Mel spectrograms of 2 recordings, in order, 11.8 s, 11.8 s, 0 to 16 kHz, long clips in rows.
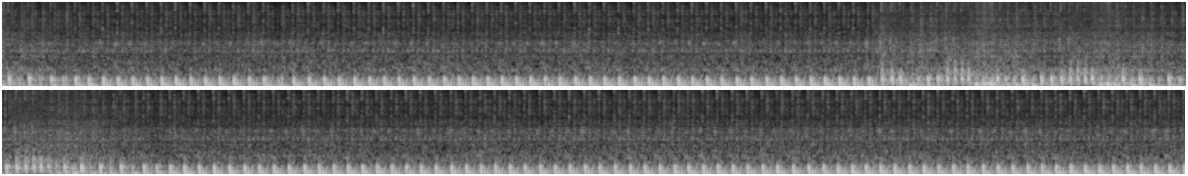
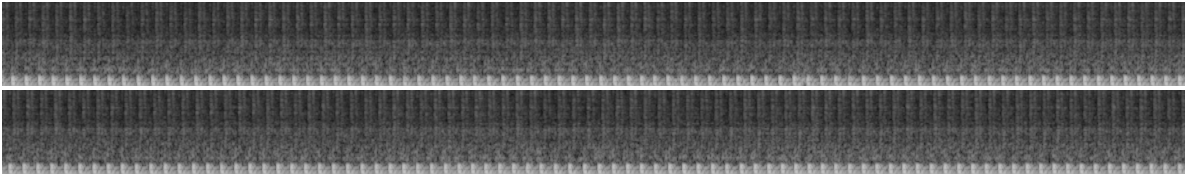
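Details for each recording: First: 2000 Honda 400EX with cheap eBay piston and cylinder, valves set to 0.004 in intake and 0.005 in exhaust, after cam chain tightened: steady even single-cylinder idle with only light ticking, far less rattle; normal idle. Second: 2000 Honda 400EX quad with cheap eBay piston and cylinder, first start: fast, loud idle with light regular top-end tick; suspected slack timing chain or valves out of spec, adjustment planned.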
